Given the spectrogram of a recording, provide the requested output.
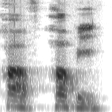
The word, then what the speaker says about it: hobby: Yeah, for this word you need to stress the first syllable hobby.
